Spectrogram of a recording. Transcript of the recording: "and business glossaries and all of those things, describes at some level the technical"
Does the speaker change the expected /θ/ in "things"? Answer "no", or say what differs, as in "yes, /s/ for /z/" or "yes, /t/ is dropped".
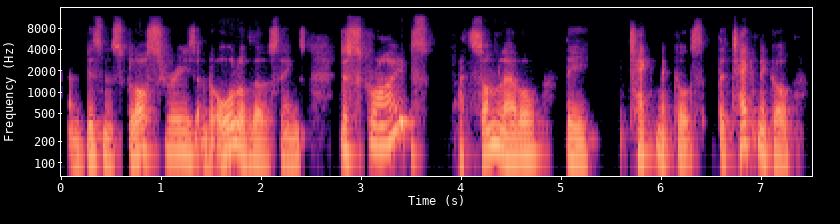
no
